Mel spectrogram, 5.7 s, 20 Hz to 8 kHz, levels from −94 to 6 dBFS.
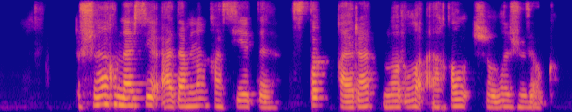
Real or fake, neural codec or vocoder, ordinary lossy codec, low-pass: fake; codec, 16 kHz, 4 kbps, X-Codec, HuBERT features, trained on balanced general audio; none; none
